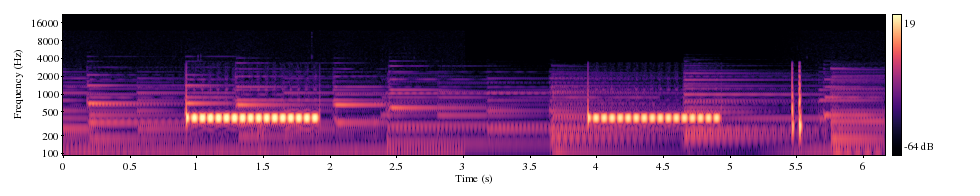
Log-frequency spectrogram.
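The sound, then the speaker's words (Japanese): A mobile phone call rings twice on the line, each burst a rapid trilling tone lasting about a second, over steady background music, followed by a couple of quick clicks. “寂しかったたった一人の部屋に帰るのが嫌だった私は思わず携帯電話をプッシュした”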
